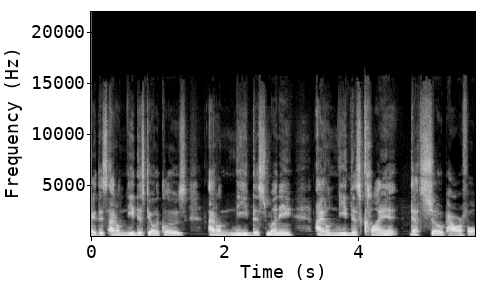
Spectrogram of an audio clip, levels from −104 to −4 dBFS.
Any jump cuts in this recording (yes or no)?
yes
